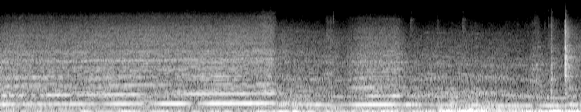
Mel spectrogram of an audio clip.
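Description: The Oldbac Kalana, Estonia's fastest racecar, revs hard in second gear through a corner at Pärnu in Assetto Corsa. Its steady, loud engine drone rises and shifts in pitch partway through, heard alone without talk.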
